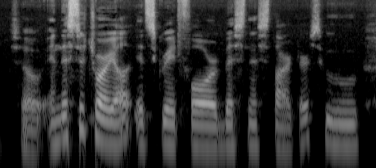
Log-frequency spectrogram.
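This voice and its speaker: A man speaks with a dark, mellow tone and fairly even intonation. The sound is dry and close, with no echo. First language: not English. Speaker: tutorial creator. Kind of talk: tutorial. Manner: hesitant, many fillers.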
